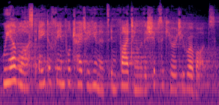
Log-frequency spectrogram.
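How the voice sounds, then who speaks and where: A woman's voice: on the high side, fairly quick, a little hiss or hum, lightly acted. Echoing, formal female ship intelligence played by a woman. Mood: formal, reporting. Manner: precise, formal, deferential. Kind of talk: science fiction audio drama acting. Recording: echoing hall reverb, music behind.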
